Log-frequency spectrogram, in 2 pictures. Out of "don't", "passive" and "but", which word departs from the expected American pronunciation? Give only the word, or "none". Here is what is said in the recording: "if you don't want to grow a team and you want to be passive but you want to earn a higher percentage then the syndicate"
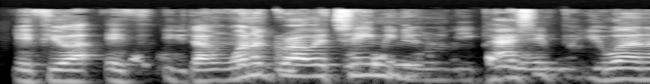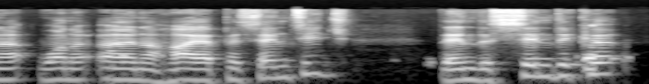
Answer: none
